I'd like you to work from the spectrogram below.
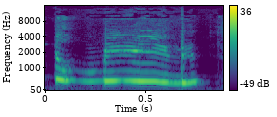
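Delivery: squeaky disbelief. Real, not acted. Reacting to the movie, he squeaks outraged disbelief.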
